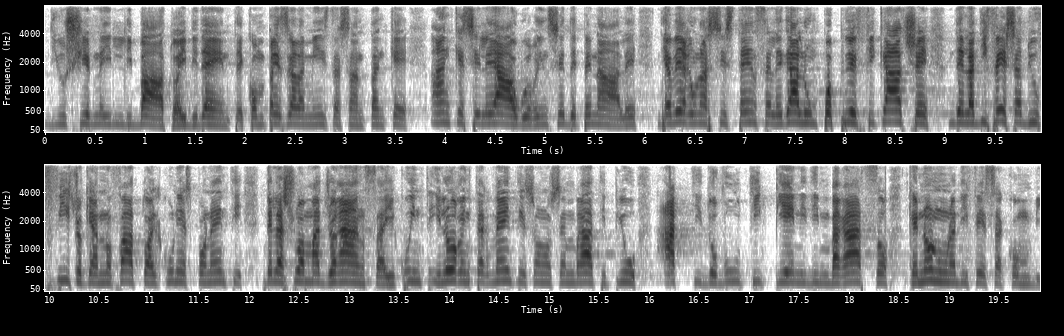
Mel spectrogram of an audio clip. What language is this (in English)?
Italian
